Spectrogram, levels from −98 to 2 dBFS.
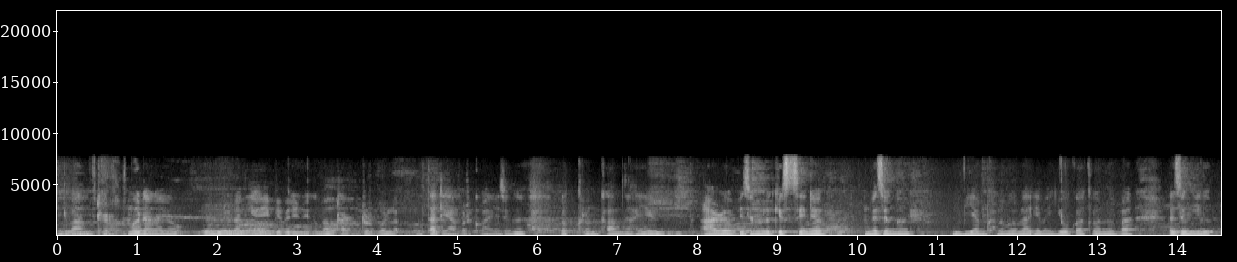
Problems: background conversations at intervals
